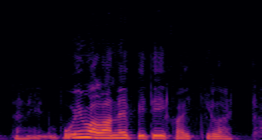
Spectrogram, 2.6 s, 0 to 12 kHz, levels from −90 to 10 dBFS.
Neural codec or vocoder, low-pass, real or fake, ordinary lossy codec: vocoder, 24 kHz, 100 mel bands, Vocos; none; fake; none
